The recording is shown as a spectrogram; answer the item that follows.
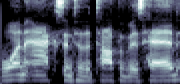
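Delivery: ordinary talk, nothing marked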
